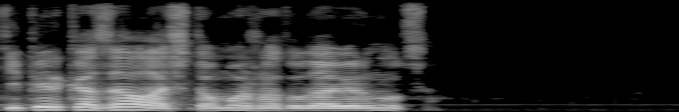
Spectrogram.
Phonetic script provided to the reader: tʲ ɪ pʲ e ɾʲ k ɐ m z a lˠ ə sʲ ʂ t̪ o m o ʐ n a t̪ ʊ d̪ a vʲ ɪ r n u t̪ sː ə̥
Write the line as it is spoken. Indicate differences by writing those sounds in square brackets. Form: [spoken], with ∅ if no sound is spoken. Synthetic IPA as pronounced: tʲ ɪ pʲ e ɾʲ k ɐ [∅] z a lˠ ə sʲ ʂ t̪ o m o ʐ n [ə] t̪ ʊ d̪ a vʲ ɪ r n u t̪ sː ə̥

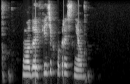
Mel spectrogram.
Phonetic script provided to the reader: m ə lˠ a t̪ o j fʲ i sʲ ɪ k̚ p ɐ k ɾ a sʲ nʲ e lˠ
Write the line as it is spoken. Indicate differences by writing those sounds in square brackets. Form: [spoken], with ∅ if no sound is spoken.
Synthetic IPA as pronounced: m ə lˠ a [d̪] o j fʲ i [zʲ] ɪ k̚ p [ə] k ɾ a sʲ nʲ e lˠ

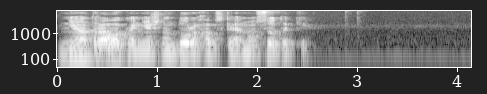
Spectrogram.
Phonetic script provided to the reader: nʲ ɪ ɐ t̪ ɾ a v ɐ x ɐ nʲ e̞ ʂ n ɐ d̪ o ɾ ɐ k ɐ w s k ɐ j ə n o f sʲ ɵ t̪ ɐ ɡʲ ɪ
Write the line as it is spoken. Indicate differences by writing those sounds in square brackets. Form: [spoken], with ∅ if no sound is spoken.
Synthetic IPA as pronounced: nʲ ɪ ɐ t̪ ɾ a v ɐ [k] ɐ nʲ e̞ ʂ n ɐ d̪ o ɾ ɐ [x] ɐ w s k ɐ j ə n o f sʲ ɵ t̪ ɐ [kʲ] ɪ

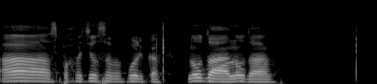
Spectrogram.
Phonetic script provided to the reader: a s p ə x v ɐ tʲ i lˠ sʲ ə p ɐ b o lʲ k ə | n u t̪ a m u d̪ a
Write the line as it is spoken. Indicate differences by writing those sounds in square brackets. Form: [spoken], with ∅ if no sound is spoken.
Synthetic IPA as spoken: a s p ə x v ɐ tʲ i lˠ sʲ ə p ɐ [p] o lʲ k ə | n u [d̪] a [n] u d̪ a

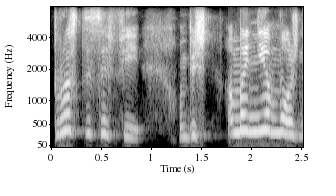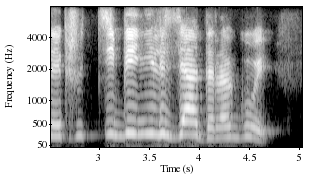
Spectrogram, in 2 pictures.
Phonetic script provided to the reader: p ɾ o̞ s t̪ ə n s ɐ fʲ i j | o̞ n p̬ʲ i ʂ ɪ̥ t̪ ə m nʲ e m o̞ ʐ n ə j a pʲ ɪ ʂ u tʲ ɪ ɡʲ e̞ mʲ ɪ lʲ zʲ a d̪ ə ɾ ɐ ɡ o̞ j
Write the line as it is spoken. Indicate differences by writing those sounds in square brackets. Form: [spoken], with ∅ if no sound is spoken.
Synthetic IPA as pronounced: p ɾ o̞ s t̪ ə [∅] s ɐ fʲ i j | o̞ n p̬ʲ i ʂ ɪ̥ t̪ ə m nʲ e m o̞ ʐ n ə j a pʲ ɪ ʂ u tʲ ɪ [bʲ] e̞ [nʲ] ɪ lʲ zʲ a d̪ ə ɾ ɐ ɡ o̞ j

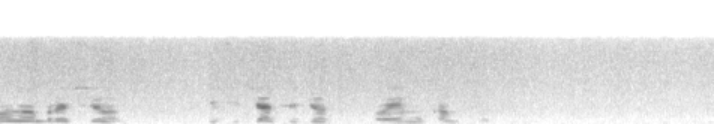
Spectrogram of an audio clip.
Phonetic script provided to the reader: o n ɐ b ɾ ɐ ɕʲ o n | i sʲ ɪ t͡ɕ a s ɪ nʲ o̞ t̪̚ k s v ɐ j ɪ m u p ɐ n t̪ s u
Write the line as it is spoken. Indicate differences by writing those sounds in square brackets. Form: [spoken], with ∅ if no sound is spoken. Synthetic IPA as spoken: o n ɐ b ɾ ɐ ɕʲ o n | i sʲ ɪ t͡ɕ a s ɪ [dʲ] o̞ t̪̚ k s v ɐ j ɪ m u [k] ɐ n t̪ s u

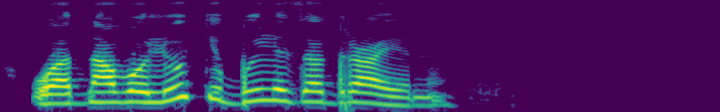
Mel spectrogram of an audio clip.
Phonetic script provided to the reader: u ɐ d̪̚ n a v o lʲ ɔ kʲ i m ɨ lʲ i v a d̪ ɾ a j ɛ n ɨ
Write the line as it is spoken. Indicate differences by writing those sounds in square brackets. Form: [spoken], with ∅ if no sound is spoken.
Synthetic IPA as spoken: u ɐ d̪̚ n a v [ɔ] lʲ [u] kʲ i [b] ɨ lʲ i [z] a d̪ ɾ a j ɛ n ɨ

